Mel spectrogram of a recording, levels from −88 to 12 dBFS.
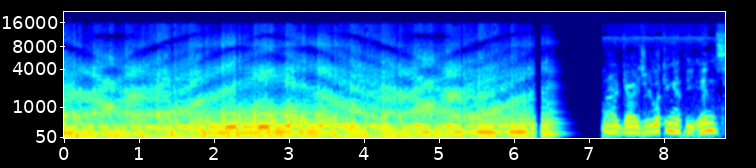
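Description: A cluster of network-related faults sits in the last third of the audio, all within about one second. The first is a burst of packet loss from 6.27 to 6.37 s. Roughly 80 ms of audio never arrived, and the receiver bridged it by extending the last sound and turning it down, so it comes across as a held, fading tail rather than a hard gap. When playback resumes, it picks up later in the stream, with those 80 ms gone.

Almost immediately after, at 6.39 to 6.43 s, there is a short concealed packet loss of about 20 ms. This hole is small enough that the decoder's fill, a continuation of the preceding sound blended back into the real signal, registers only as a brief smear or wobble rather than an audible break.

From 6.47 to 7.19 s the sound cuts out for about 0.7 s. The last sound is first stretched into a fading buzz or hiss, and for roughly the final 0.3 s of the gap there is only silence. 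Audio then returns at 7.19 s, with the intervening stretch missing. The likely cause is a long network dropout, in which nothing reached the receiver for most of a second, so its concealment faded out before real audio resumed.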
